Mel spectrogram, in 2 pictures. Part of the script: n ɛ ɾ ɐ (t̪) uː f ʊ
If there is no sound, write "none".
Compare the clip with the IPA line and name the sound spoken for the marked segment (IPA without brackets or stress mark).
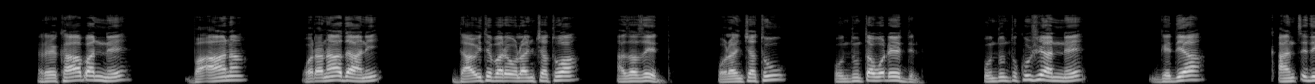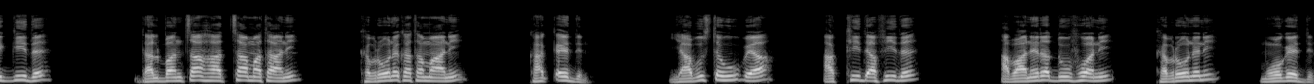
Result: d̪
